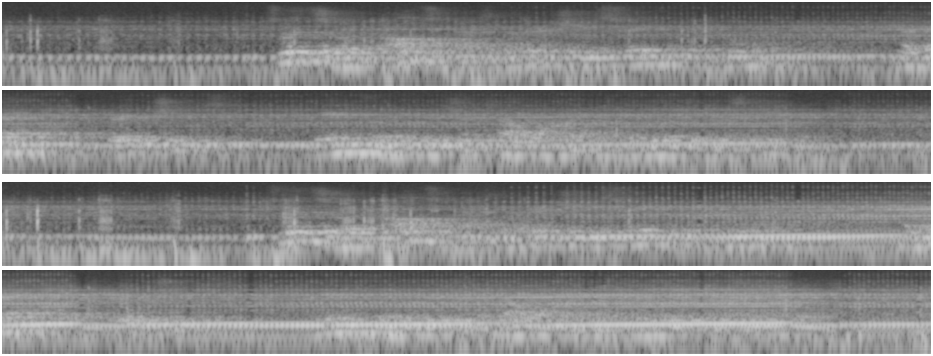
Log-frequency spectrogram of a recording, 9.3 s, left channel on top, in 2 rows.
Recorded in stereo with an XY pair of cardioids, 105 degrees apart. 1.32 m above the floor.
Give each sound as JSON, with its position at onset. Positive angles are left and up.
{"t": 1.3, "sound": "a man speaking", "azimuth_deg": 50, "distance_m": 3.5}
